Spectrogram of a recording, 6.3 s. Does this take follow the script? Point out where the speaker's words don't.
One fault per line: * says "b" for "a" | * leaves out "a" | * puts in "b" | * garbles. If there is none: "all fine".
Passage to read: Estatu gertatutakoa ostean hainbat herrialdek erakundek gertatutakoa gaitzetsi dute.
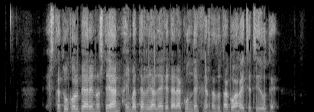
* says "kolpearen" for "gertatutakoa"
* puts in "eta"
